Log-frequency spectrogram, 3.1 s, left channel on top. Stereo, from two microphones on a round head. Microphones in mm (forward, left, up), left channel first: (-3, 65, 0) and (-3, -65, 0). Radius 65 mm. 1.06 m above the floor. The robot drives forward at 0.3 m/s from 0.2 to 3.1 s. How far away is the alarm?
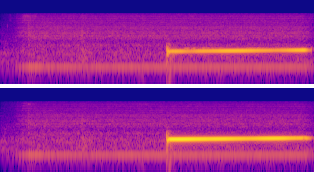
About 1.7 m.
